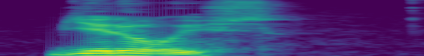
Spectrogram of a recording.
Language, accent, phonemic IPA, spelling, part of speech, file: French, France, /bje.lɔ.ʁys/, Biélorusse, noun, LL-Q150 (fra)-Biélorusse.wav
- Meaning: Belarusian (resident or native of Belarus)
